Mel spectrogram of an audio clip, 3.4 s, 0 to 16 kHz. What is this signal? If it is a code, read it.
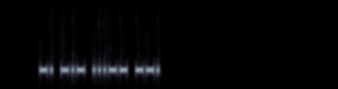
Morse code, heard as a keyed tone, about 44 wpm, 700 Hz. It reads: NK3G
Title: USA Call Signs - 4 Characters - Repeated 2x - 45wpm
